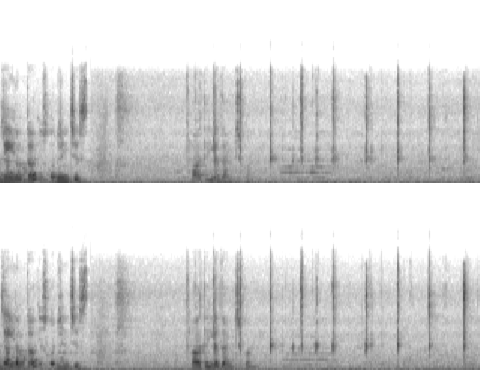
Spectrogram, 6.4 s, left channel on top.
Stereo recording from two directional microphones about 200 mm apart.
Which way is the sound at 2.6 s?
30° right (ahead or behind).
